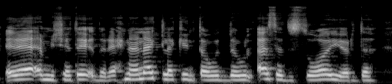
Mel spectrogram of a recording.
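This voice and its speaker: A woman's voice: medium pitch, fairly even intonation, fast, darkish tone, pitched below the performer's own voice, close to an everyday voice. A woman voicing a hungry, menacing male hyena with a taunting manner, in Egyptian Arabic for a children's cartoon. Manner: taunting, threatening. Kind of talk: children's cartoon story voice acting.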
